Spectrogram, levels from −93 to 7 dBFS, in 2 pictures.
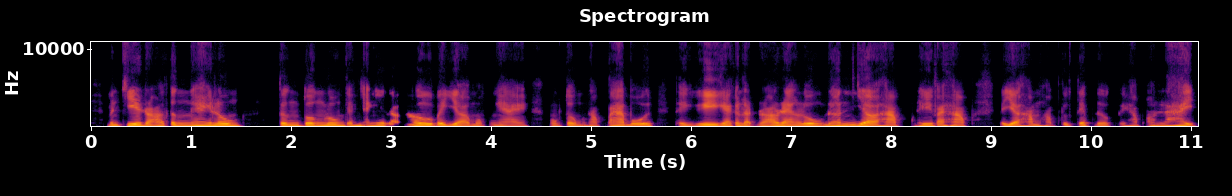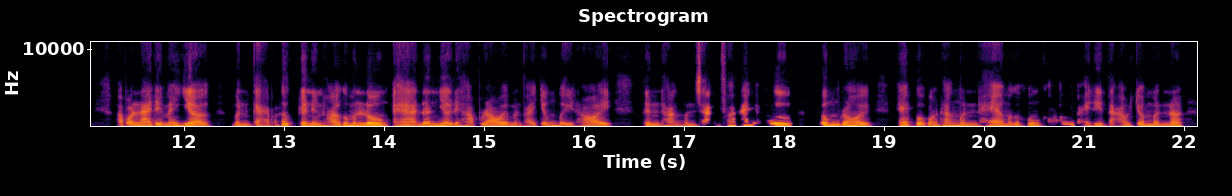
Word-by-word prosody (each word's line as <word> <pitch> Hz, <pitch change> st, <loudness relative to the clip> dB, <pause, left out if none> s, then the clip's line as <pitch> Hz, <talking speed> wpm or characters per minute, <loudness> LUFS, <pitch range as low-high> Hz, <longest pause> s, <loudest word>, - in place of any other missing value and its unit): Mình 135 Hz, +1 st, -1 dB
chia 195 Hz, +4 st, +6 dB
rõ 165 Hz, +4 st, +1 dB
từng 165 Hz, -2 st, +1 dB
ngày 170 Hz, 0 st, +4 dB
luôn, 200 Hz, 0 st, +5 dB, 0.4 s
từng 165 Hz, +1 st, +2 dB
tuần 170 Hz, +1 st, +4 dB
luôn. 190 Hz, -1 st, +3 dB
Chẳng 190 Hz, -, -1 dB
hạn 145 Hz, +3 st, -4 dB
như 170 Hz, -, 0 dB
là, -, -, -4 dB, 0.2 s
ừ, 160 Hz, -3 st, +7 dB
bây 155 Hz, 0 st, +4 dB
giờ 130 Hz, -5 st, +2 dB
1 120 Hz, -1 st, -6 dB
ngày, 115 Hz, -3 st, -7 dB, 0.2 s
1 120 Hz, -, -7 dB
tuần 125 Hz, -1 st, 0 dB
mình 120 Hz, -, -9 dB
học 115 Hz, 0 st, -6 dB
3 150 Hz, -1 st, +1 dB
buổi 130 Hz, -, +1 dB, 0.3 s
thì 115 Hz, -1 st, -4 dB
ghi 150 Hz, +4 st, +4 dB
ra 150 Hz, -1 st, +1 dB
cái 170 Hz, -, -2 dB
lịch 135 Hz, -, 0 dB
rõ 125 Hz, +8 st, +1 dB
ràng 145 Hz, -8 st, +2 dB
luôn. 150 Hz, +1 st, +3 dB
Đến 195 Hz, +11 st, +1 dB
giờ 175 Hz, -9 st, +6 dB
học 130 Hz, -2 st, -2 dB, 0.2 s
thì 145 Hz, +2 st, +1 dB
phải 145 Hz, +2 st, -1 dB
học. 140 Hz, -7 st, -3 dB, 0.3 s
Bây 140 Hz, -, -2 dB
giờ 135 Hz, -3 st, +4 dB
hông 140 Hz, +4 st, -4 dB
học 145 Hz, -2 st, -10 dB
trực 120 Hz, 0 st, -9 dB
tiếp 175 Hz, -, 0 dB
được 110 Hz, -2 st, -6 dB
thì 120 Hz, -, -12 dB
học 115 Hz, -1 st, -7 dB
online. 160 Hz, +2 st, 0 dB, 0.3 s
Học 135 Hz, -, -5 dB
online 170 Hz, +3 st, +3 dB
thì 145 Hz, -, +2 dB
mấy 165 Hz, +7 st, -1 dB
giờ 140 Hz, -9 st, +3 dB, 0.2 s
mình 125 Hz, +1 st, -4 dB
cài 130 Hz, 0 st, -5 dB
báo -, -, -12 dB
thức 225 Hz, +1 st, +1 dB
trên 175 Hz, -5 st, +1 dB
điện 145 Hz, +2 st, -1 dB
thoại 140 Hz, -1 st, -1 dB
của 195 Hz, -, 0 dB
mình 170 Hz, -5 st, +2 dB
luôn. 180 Hz, +1 st, +7 dB
À, 135 Hz, +1 st, -1 dB
đến 170 Hz, +9 st, 0 dB
giờ 185 Hz, -8 st, +2 dB
đi -, -, -2 dB
học 135 Hz, -5 st, -6 dB
rồi, 135 Hz, -1 st, +1 dB
mình 120 Hz, -2 st, -7 dB
phải 130 Hz, -, -6 dB
chuẩn 170 Hz, +3 st, -4 dB
bị 165 Hz, -, -4 dB
thôi, 155 Hz, -5 st, -1 dB, 0.3 s
tinh 145 Hz, 0 st, -1 dB
thần 120 Hz, -4 st, -6 dB
mình 115 Hz, 0 st, -6 dB
sảng -, -, -3 dB
khoái 175 Hz, -1 st, -2 dB, 0.3 s
ừ, 155 Hz, -4 st, +5 dB, 0.3 s
đúng 200 Hz, +7 st, +4 dB
rồi. 170 Hz, -, +3 dB, 0.2 s
Ép 205 Hz, +6 st, -2 dB
buộc -, -, +2 dB
bản 190 Hz, -, -1 dB
thân 180 Hz, -2 st, -2 dB
mình 140 Hz, -5 st, -3 dB
theo 165 Hz, +1 st, 0 dB
một 135 Hz, -, -3 dB
cái 165 Hz, -, -2 dB
khuôn 170 Hz, -1 st, -1 dB
khổ -, -, -27 dB
như 185 Hz, -, -5 dB
vậy 135 Hz, -, -6 dB
thì 135 Hz, -2 st, -1 dB
tạo 130 Hz, +3 st, -6 dB
cho 155 Hz, -, 0 dB
mình 130 Hz, -5 st, -1 dB
á 175 Hz, +4 st, +1 dB
150 Hz, 270 wpm, -22 LUFS, 130-170 Hz, 0.4 s, ừ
